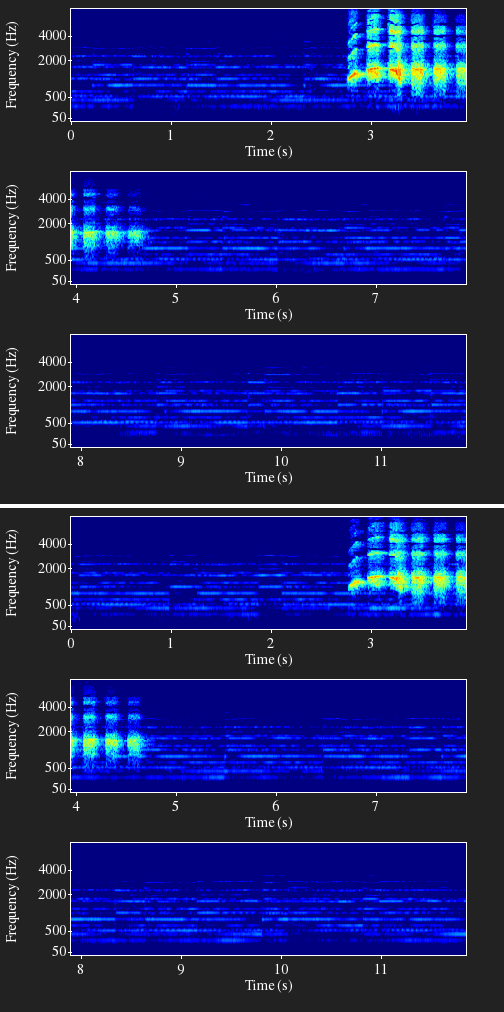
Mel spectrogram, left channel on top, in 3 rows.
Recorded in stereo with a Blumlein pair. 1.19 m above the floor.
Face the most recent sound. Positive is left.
turn(degrees=-35)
